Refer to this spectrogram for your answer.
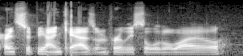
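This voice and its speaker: Fairly low male voice at a moderate pace over noticeable background noise. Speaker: card game streamer. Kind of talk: live gameplay commentary. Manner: slurring speech.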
